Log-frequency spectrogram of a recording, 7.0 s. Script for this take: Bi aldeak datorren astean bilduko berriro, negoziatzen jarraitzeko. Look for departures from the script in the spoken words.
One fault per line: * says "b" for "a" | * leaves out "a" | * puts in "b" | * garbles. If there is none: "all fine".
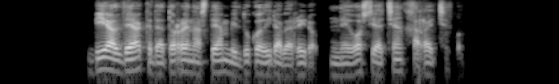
* puts in "dira"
